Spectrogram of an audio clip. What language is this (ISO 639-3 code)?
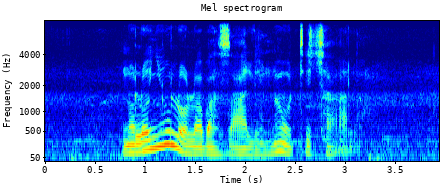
xho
